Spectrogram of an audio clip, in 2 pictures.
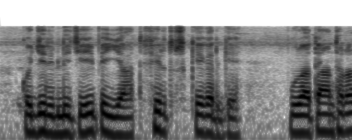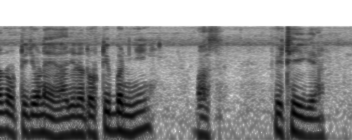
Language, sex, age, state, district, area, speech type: Dogri, male, 18-30, Jammu and Kashmir, Kathua, rural, spontaneous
